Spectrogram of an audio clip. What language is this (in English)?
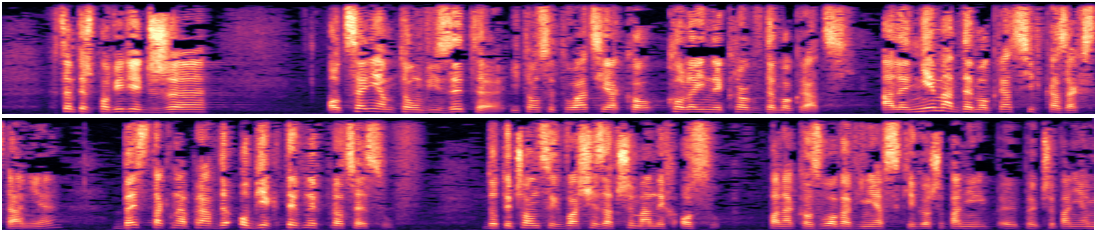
Polish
